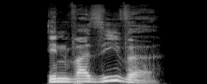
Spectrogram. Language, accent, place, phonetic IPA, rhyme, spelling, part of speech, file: German, Germany, Berlin, [ɪnvaˈziːvə], -iːvə, invasive, adjective, De-invasive.ogg
- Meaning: inflection of invasiv: 1. strong/mixed nominative/accusative feminine singular 2. strong nominative/accusative plural 3. weak nominative all-gender singular 4. weak accusative feminine/neuter singular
